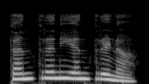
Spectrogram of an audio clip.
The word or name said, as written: ತಂತ್ರನಿಯಂತ್ರಣ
